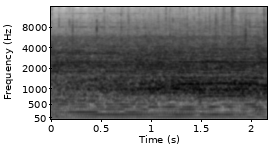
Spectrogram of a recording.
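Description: Live rock band playing, with electric guitars, bass and drums holding a sustained chord at a steady level.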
